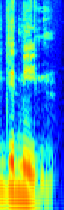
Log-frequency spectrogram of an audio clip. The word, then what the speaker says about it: Dunedin: we had with the yankees i uh completely butchered it i did not say dunedin i did not say dunedin i'm not going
